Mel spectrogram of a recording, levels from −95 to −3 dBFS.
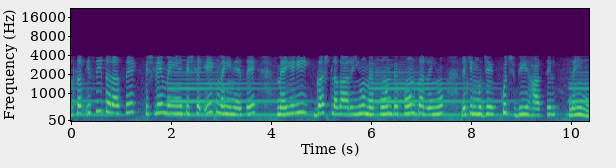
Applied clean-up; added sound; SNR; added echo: none; Wind instrument, woodwind instrument; 13 dB; none.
